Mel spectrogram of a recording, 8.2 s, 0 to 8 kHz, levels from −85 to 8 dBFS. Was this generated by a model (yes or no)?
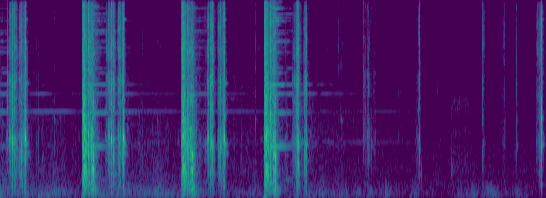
no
